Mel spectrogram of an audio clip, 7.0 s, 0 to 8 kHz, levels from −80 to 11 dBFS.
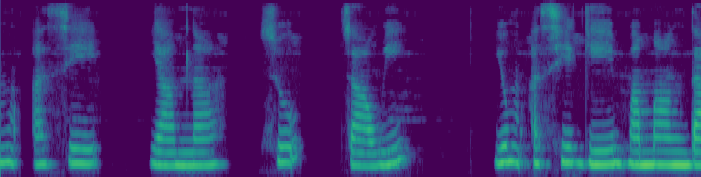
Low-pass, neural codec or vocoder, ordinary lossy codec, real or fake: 7.2 kHz; none; none; real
